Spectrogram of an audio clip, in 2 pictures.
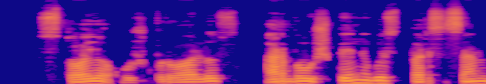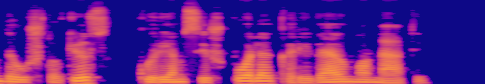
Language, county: Lithuanian, Klaipėda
